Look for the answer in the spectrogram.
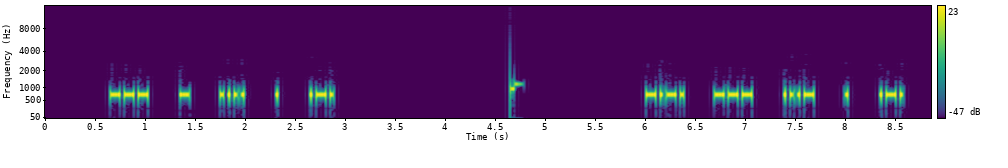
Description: Morse code, heard as a keyed tone, about 36 wpm, spaced as for 20 wpm, 690 Hz. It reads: OTHER COVER
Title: 3x Character Spacing - Top 300 Words - 35wpm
